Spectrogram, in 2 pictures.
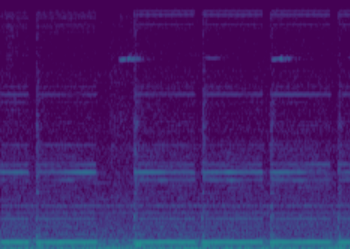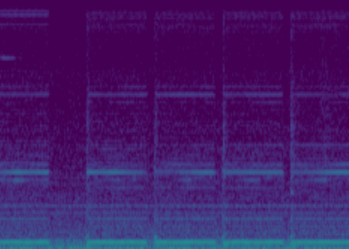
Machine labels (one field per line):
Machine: slide rail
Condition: normal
